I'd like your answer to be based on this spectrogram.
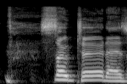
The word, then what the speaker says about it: Sauternes: Is it Sauternes? – Sauternes. – Oh, there you go. Sauternes.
